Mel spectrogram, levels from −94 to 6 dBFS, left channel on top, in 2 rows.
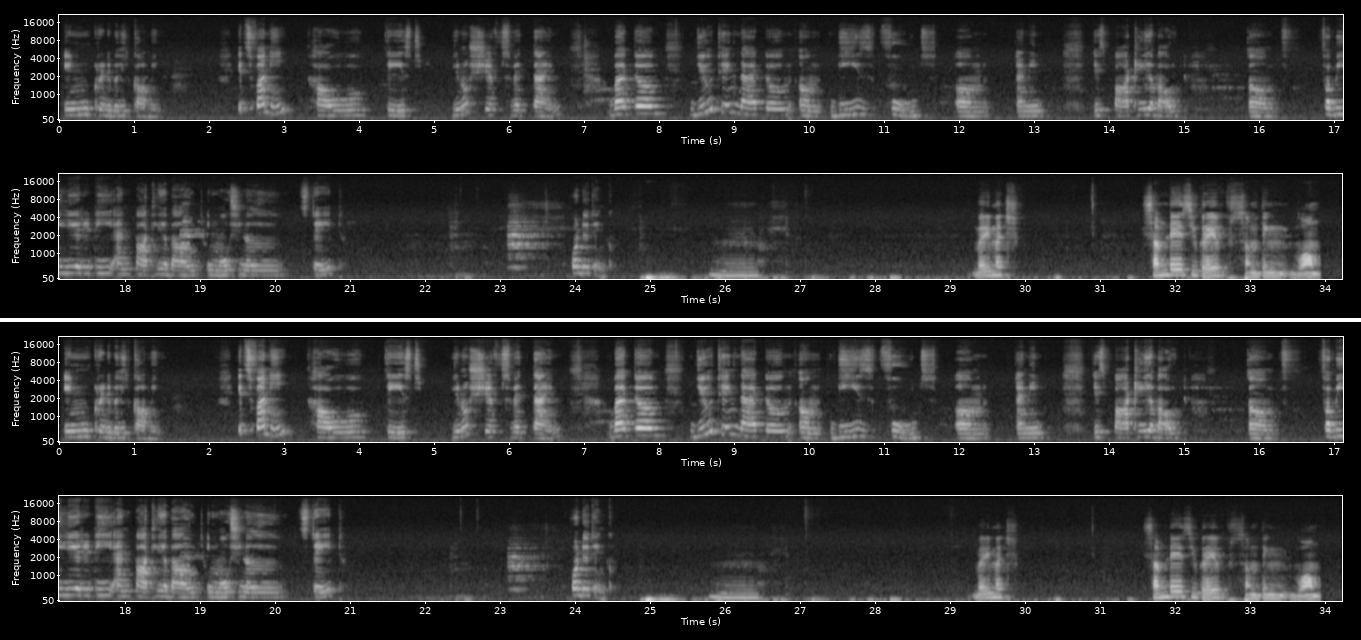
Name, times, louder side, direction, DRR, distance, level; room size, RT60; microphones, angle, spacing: voice 1, 0.1-1.4 2.1-4.8 5.2-11.7 11.9-12.4 12.8-15.3 15.8-16.4 16.8-20.9 24.0-24.5, right 3 dB, 30° right, 3.7 m, -30 dB
voice 2, 23.1-23.5 25.8-26.5 29.3-29.9 31.6-34.0, left 3 dB, 55° left, 4.7 m, -25 dB
head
